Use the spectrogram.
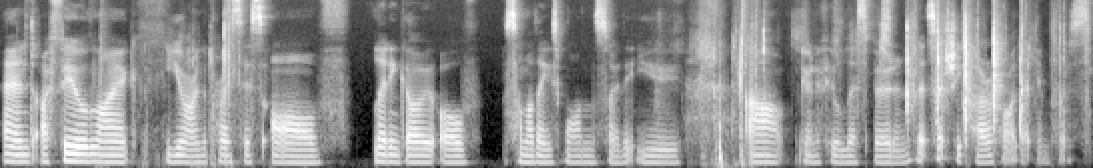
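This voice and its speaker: A woman giving a casual tarot reading, rambling gently with lots of ums and okays, a bit nasal from a cold. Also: very deep voice, monotone, a little slow, background noise. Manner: meandering, many ums and okays, gentle reassuring tone. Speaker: tarot reader.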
